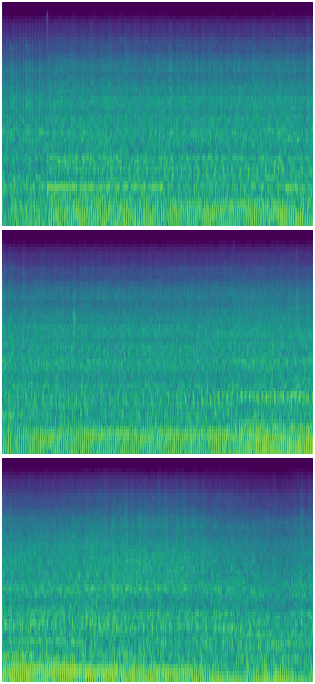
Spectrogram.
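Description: Diesel engine running at low speed, its steady note getting a little louder about a second in and settling slightly lower near the end.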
